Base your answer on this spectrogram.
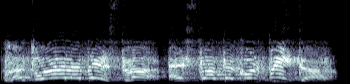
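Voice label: Italian right wing mood high, speech; War Thunder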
